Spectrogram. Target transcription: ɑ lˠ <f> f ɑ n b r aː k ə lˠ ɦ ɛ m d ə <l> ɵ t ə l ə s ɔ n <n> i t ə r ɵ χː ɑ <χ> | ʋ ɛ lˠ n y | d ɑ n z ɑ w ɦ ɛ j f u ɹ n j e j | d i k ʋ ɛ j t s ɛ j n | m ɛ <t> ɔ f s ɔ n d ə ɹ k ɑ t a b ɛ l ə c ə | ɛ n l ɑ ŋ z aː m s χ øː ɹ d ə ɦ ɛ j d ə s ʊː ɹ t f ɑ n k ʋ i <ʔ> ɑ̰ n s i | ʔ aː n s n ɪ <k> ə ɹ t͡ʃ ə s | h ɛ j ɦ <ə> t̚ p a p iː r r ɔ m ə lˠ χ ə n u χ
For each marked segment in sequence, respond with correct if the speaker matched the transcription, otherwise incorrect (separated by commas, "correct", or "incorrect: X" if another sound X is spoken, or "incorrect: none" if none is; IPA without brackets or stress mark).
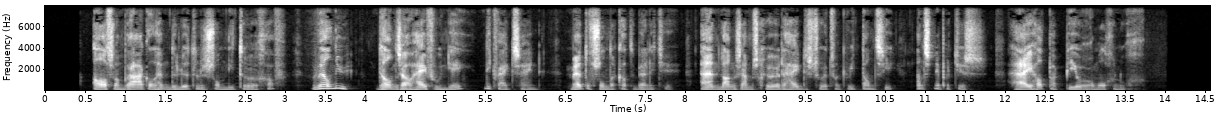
incorrect: s, correct, correct, incorrect: f, correct, incorrect: t, incorrect: p, incorrect: ɑ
